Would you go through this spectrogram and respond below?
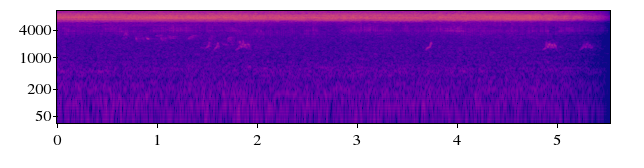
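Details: Crickets by a river hold a steady, high, shimmering trill without pause, with a few faint bird chirps.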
